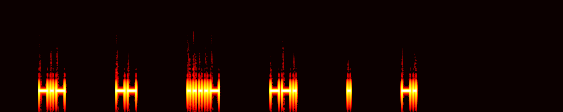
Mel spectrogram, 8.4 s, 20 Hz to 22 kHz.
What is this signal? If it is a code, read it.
Morse code, heard as a keyed tone, about 28 wpm, spaced as for 10 wpm, 700 Hz. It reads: KM4GEN
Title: USA Call Signs - 6 Characters - 6x Character Spacing - 28wpm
